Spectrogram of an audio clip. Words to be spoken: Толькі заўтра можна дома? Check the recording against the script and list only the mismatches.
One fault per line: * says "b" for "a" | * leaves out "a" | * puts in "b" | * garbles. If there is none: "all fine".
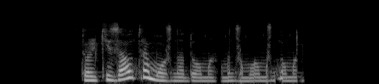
* garbles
